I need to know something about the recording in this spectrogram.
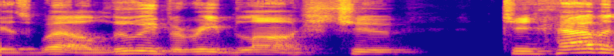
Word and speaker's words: Virieblanche: I was able to hear and thankfully you pronounced my name correctly as well Louis bie blanch to to have a name and to not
